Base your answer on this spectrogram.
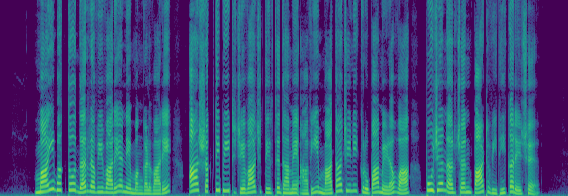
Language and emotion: Gujarati, neutral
